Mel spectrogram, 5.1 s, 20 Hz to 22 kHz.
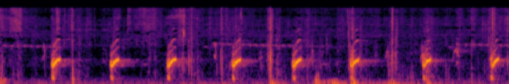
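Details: White-breasted waterhen call used as a trapping lure: a short, sharp rising note repeated roughly every 0.6 seconds in a steady series, loud and clear over faint clicks and taps.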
